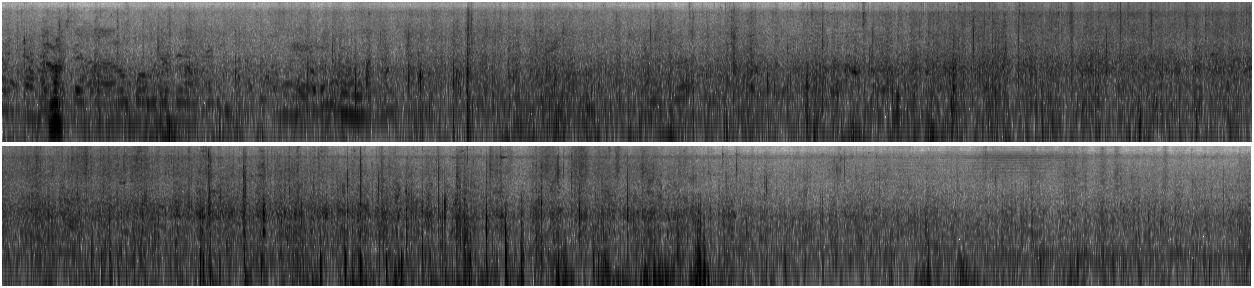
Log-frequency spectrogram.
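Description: Horse hooves thud and clop on a dirt trail.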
